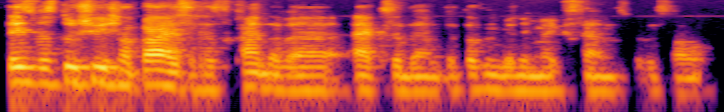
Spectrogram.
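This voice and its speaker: A man with a husky, medium-pitched voice teaches a Torah class, reasoning aloud in a halting, searching way and repeating phrases as he circles back over his words. The recording sounds dull and lo-fi.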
